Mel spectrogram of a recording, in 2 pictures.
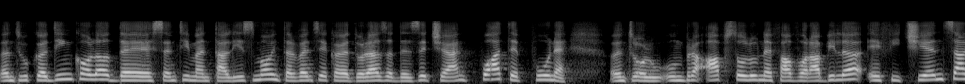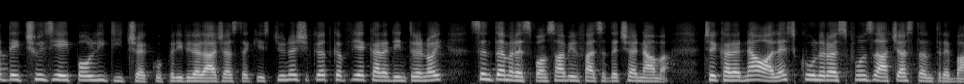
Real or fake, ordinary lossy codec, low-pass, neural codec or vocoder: fake; none; none; codec, 16 kHz, 0.3 kbps, FocalCodec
